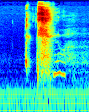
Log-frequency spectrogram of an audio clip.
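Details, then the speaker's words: One strong sneeze, a short in-breath then a forceful explosive sneeze with a brief voiced tail, during a sneezing fit that burns the throat. The pollen count is low and the person assumes it is the autumn weather change. "Ow. I'm gonna have to start stifling after this because they hurt my throat too bad."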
